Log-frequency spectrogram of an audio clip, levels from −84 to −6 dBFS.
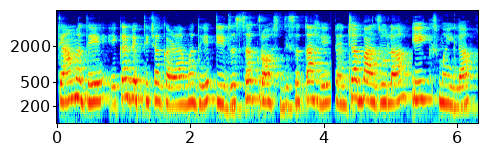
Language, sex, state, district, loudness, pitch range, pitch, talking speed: Marathi, female, Maharashtra, Aurangabad, -21 LUFS, 225-255 Hz, 235 Hz, 135 wpm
